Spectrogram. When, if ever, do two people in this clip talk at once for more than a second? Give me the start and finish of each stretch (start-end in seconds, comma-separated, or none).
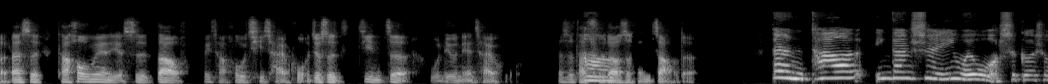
none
